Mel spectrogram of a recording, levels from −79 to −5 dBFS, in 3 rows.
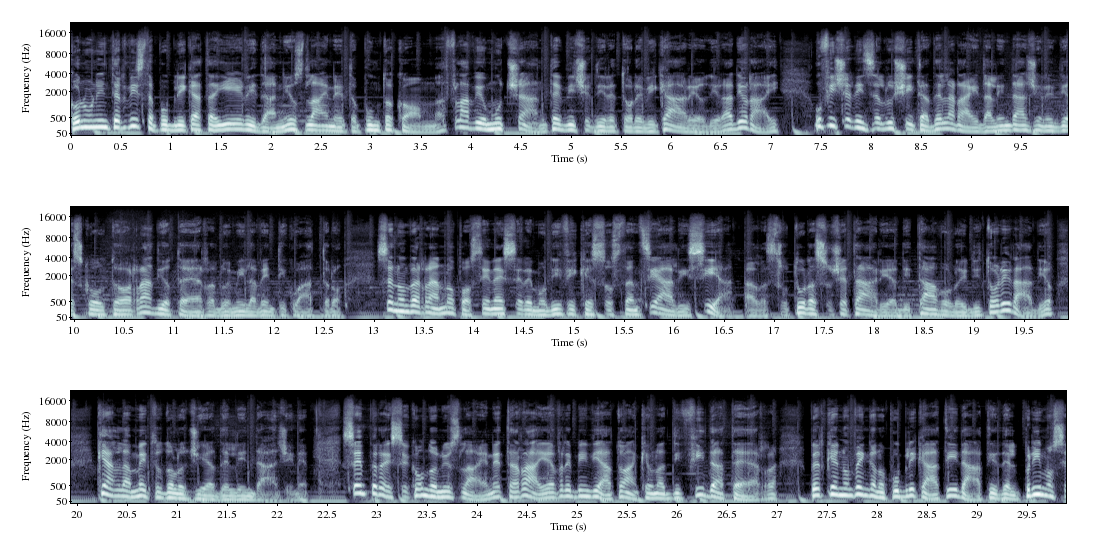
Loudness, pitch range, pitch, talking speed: -17 LUFS, 100-165 Hz, 130 Hz, 130 wpm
